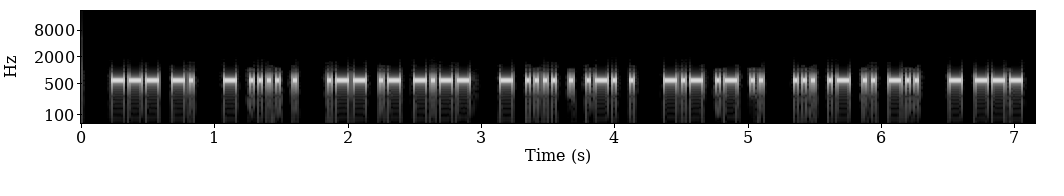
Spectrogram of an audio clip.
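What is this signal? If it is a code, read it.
Morse code, heard as a keyed tone, about 37 wpm, 600 Hz. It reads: ON THE WAY THERE KAI SAID TO
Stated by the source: Morse code practice at 35–39 wpm sending English text of Ken Follett's novel Never, from CW med Gnister.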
